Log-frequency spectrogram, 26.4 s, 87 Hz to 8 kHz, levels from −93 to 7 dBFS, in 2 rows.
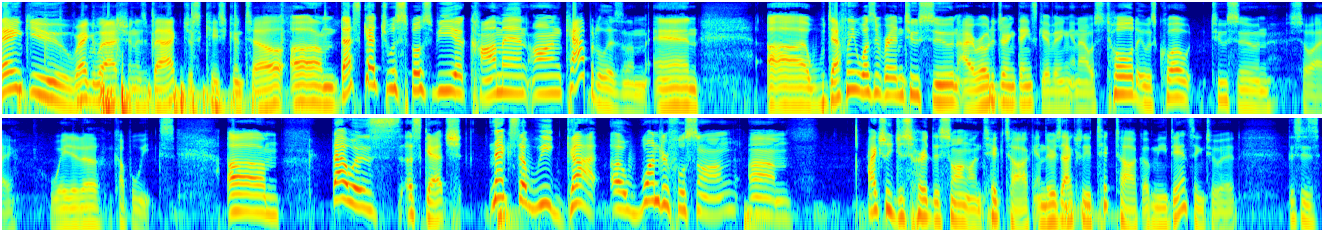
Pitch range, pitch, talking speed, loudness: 120-195 Hz, 145 Hz, 190 wpm, -20 LUFS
